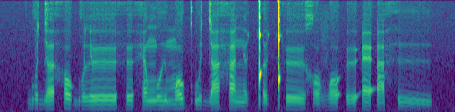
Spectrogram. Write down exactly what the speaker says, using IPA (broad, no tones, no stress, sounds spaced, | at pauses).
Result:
ɡʷ ɨ d ɐ h ɔ ɡʷ ə l øː h ø h æ ŋʷ ɨː m ɔ kʷʼ e d a h a n ə ǃ ə ǃʰ øː x ɔ v ɔ ʔ ø ʔ æ ʔ a h ɨː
